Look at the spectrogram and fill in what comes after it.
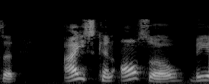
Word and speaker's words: eis: It is the Greek word eis, E-I-S, is how it's spelled.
